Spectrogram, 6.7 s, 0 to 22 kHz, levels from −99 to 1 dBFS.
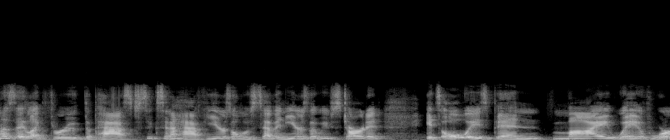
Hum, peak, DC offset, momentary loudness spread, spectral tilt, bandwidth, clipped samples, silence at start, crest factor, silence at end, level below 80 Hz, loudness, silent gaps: none; -6 dBFS; under 0.1%; 10 LU; -4.5 dB/octave; 9 kHz; under 0.1%; 0 s; 20 dB; 0 s; -62 dBFS; -27 LUFS; none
